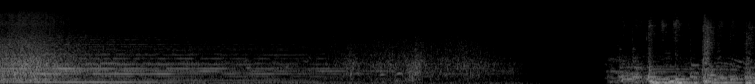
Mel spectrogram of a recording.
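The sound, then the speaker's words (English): A song's closing notes fade out to a brief moment of silence, then waves lapping on a palm beach at sunset come in as a steady wash of water that continues to the end. “Just the waves lapping and the sun setting on a palm beach”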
